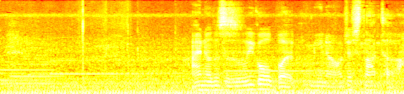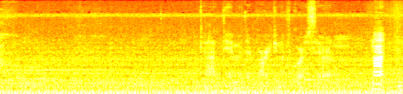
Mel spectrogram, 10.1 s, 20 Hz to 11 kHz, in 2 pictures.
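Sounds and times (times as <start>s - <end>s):
car engine rumbling: 0.0s - 10.0s
speech: 2.5s - 5.2s, 7.8s - 10.0s.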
